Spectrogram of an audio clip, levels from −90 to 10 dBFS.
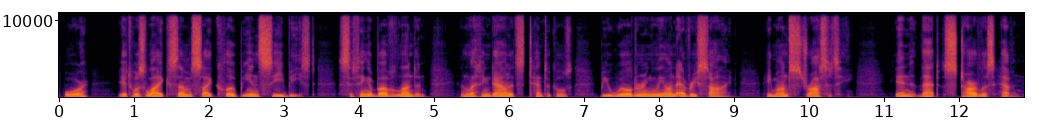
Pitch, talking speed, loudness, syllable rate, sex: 100 Hz, 120 wpm, -19 LUFS, 4.5 syllables/s, male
